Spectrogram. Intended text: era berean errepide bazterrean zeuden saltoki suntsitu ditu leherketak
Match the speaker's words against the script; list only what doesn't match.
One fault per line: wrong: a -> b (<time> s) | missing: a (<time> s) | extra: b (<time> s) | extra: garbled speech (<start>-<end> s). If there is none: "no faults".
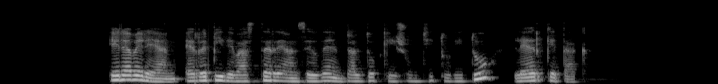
no faults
